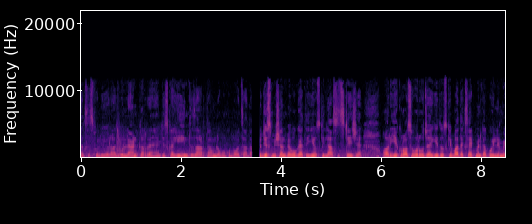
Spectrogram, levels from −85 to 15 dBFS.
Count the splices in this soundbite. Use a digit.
1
